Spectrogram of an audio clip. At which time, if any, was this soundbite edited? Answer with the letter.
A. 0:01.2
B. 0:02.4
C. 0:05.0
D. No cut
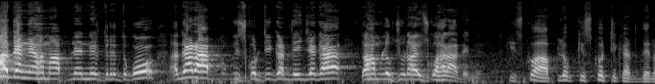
D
